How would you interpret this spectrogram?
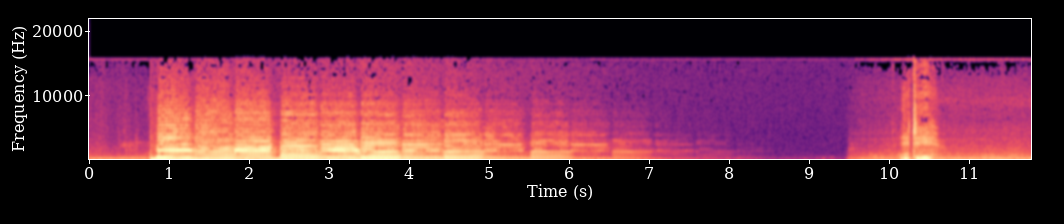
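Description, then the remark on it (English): An ambulance siren wails in a steady two-tone pattern, loud at first and then fading away until it stops. After a short silence, a voice briefly speaks. “Oh, I'm ringing the ambulance.”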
